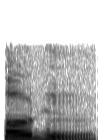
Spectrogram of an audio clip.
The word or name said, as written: Odin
